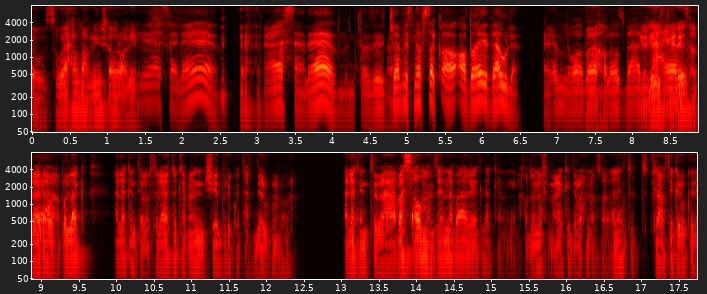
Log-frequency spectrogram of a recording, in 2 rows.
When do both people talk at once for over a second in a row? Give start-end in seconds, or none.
7.4-9.2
